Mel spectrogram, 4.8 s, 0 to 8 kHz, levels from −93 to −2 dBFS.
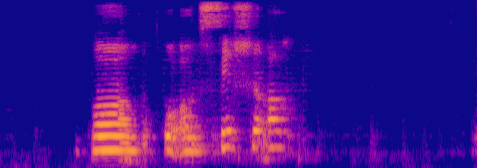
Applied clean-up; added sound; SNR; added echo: neural mask model DeepFilterNet 3.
